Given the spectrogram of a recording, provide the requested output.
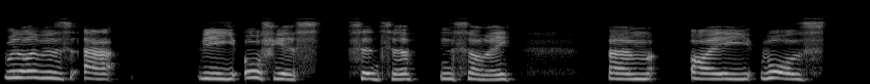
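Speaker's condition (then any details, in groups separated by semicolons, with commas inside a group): Down syndrome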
